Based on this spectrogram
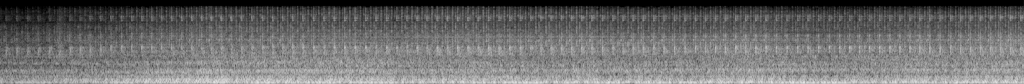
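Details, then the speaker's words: Italika Z150 single-cylinder bike that would not pass 6000 rpm: steady light tapping about three per second over the exhaust, revs suddenly rising and dropping hard without stalling; internal engine knock, connecting rod suspected, unconfirmed, carburettor also faulty. "y normal y de repente sube y de repente se cae las revoluciones pero no se apaga y sube y de repente boom bajan así bien fuerte las revoluciones creo yo que algo se está tocando aquí dentro del motor que algo está mal"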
